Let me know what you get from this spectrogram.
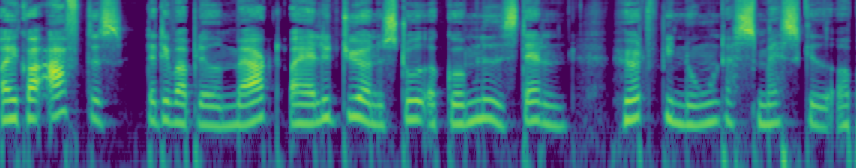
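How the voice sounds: A natural reading voice, intonation fairly even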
